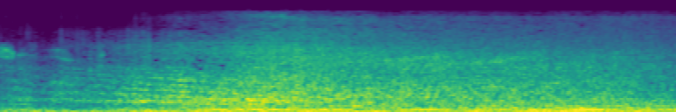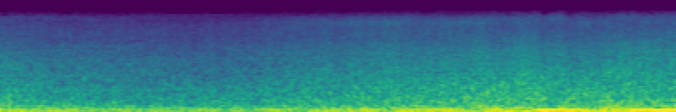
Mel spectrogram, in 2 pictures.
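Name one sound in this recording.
A large propeller aircraft drones loudly overhead.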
